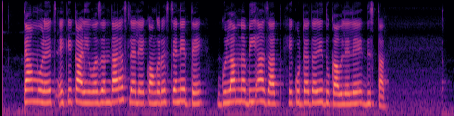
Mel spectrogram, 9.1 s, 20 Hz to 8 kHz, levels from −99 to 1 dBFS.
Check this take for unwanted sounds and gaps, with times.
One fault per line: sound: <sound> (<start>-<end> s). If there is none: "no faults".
no faults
